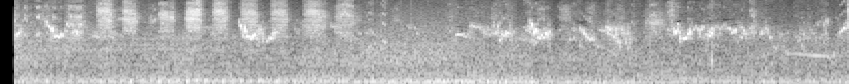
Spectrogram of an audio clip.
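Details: Pet budgerigars eating corn for breakfast chatter with quick, high chirps and scratchy warbles that overlap almost without pause.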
